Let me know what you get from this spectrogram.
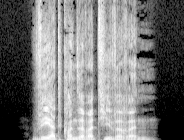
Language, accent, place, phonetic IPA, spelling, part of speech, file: German, Germany, Berlin, [ˈveːɐ̯tˌkɔnzɛʁvaˌtiːvəʁən], wertkonservativeren, adjective, De-wertkonservativeren.ogg
- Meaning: inflection of wertkonservativ: 1. strong genitive masculine/neuter singular comparative degree 2. weak/mixed genitive/dative all-gender singular comparative degree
